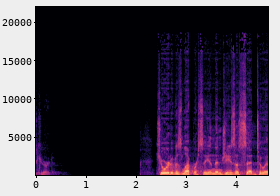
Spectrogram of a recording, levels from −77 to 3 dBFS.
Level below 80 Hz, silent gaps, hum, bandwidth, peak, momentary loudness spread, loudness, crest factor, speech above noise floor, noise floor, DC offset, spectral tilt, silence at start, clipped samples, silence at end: -62 dBFS; none; none; 18 kHz; 0 dBFS; 6 LU; -17 LUFS; 18 dB; 66 dB; -82 dBFS; under 0.1%; -6 dB/octave; 0.1 s; under 0.1%; 0 s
